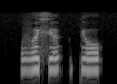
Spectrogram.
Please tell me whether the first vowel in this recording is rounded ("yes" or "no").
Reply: no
